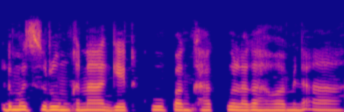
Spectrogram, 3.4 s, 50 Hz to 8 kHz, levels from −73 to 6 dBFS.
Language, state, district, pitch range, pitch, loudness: Surjapuri, Bihar, Kishanganj, 220-235 Hz, 225 Hz, -17 LUFS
